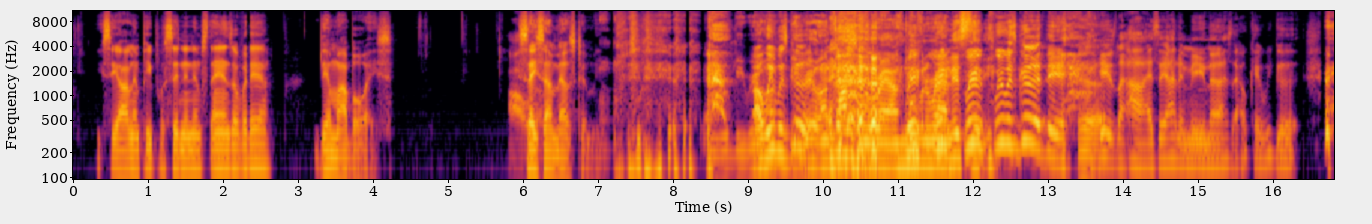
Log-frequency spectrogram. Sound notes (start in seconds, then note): 7.5 laughing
